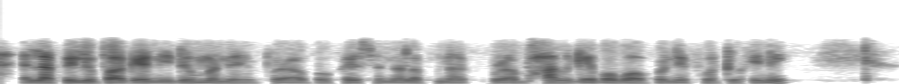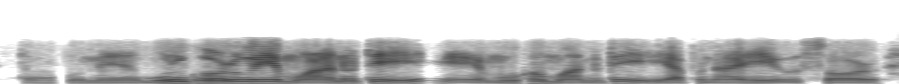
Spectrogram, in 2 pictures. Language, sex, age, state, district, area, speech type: Assamese, male, 18-30, Assam, Charaideo, urban, conversation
